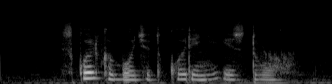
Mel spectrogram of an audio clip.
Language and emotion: Russian, neutral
